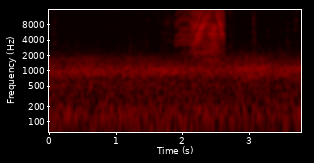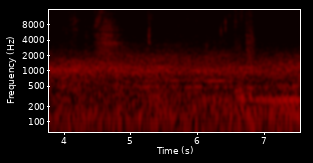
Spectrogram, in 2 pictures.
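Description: Raccoons let out brief, airy hisses, a sharp burst early on and a softer one a few seconds later. The hissing warns people to keep their distance, heard against a constant low murmur.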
